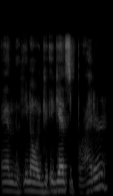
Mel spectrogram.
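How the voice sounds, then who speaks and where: A man's voice: medium pitch, unhurried, warm tone. A young man telling a rambling story in a laid-back, casual way, filling it with "bro" and "you know" and often trailing off into a mumble. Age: young adult. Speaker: vlogger.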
